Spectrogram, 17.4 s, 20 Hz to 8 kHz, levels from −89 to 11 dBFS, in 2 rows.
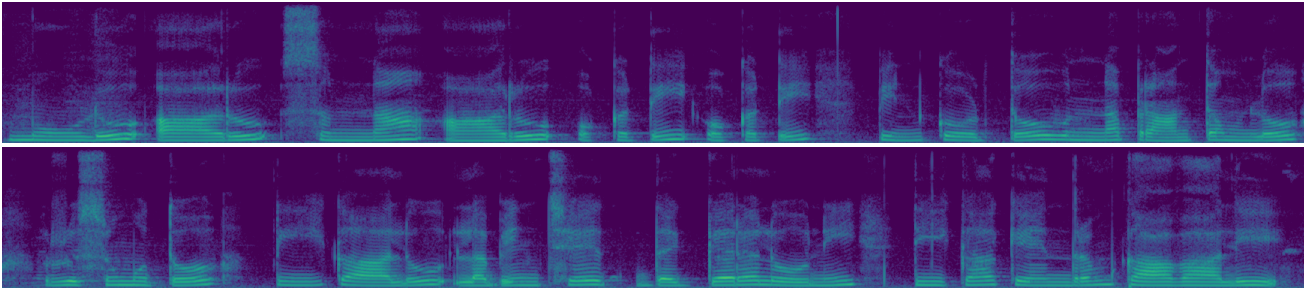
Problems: none marked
